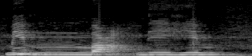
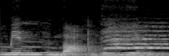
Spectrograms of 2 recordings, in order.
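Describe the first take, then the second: First: The nasal before b sounds like m. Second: The nasal before b sounds like n. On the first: The speaker calls it right. "seakan-akan membaca huruf mim" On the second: The speaker calls it wrong. "bukan min ba'dihim"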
